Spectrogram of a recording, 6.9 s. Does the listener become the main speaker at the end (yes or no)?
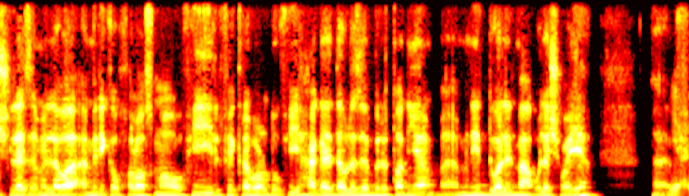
yes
